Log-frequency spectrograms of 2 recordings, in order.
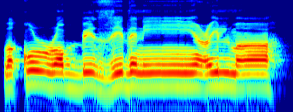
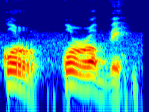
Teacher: ادغام متقاربین کی دوسری مثال سورہ طٰہٰ کی آیت 114 سے ہے: وَقُلْ رَبِّ زِدْنِی عِلْمًا۔ اس میں لام اور را مخرج اور صفات دونوں میں قریب ہیں، اس لیے لام مجزوم کا را مشدد میں ادغام ہو جائے گا اور پڑھیں گے قُر رَبِّ۔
